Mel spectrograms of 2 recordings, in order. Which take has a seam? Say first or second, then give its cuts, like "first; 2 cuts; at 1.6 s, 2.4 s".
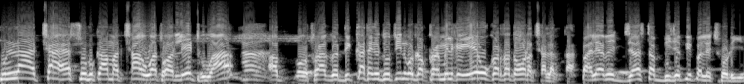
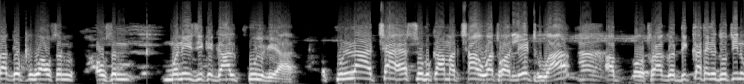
first; 1 cut; at 5.8 s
